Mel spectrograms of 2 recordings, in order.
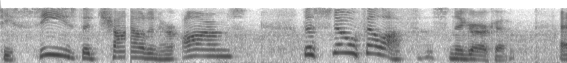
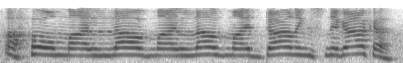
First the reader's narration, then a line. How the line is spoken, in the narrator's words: cried the kind-hearted woman, tenderly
